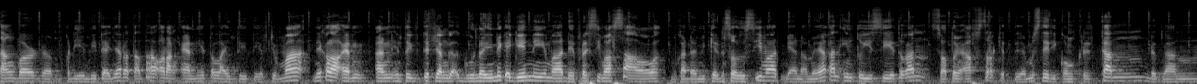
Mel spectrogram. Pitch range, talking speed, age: 125-150 Hz, 210 wpm, 20-39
